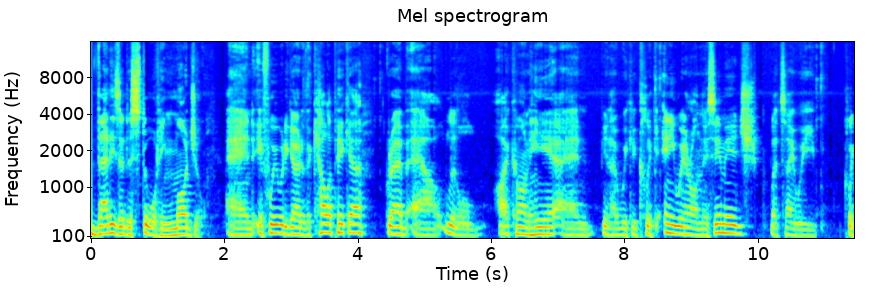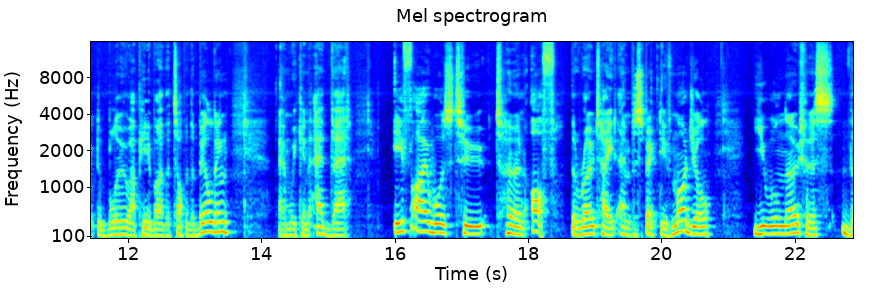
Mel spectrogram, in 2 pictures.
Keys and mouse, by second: 3.2 click, 4.3 click, 8.4 click, 10.9 click, 14.2 click, 19.9 click.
